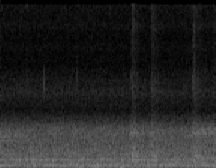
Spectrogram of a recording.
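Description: Steady background noise with a low rumble, with one faint click about a second and a half in.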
